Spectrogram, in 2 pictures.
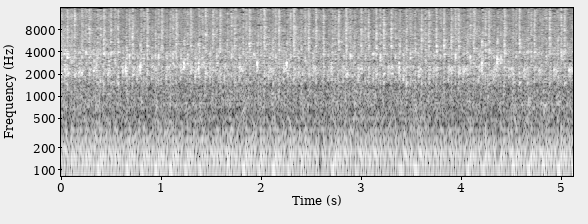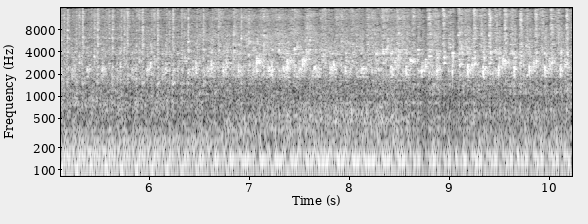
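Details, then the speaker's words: Craftsman riding mower with newly welded dual exhaust and homemade baffles, idling: sharp, uneven puffing tick on the exhaust beat from slight exhaust leaks still to be found. "so I got some slight exhaust leaks I can hear I'll have to figure those out as I go"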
